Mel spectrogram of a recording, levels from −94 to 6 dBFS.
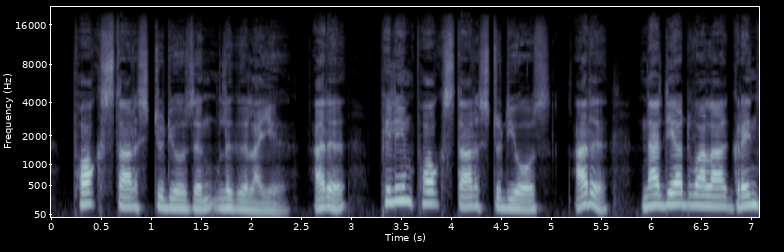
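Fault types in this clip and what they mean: No faults detected in the speech.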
